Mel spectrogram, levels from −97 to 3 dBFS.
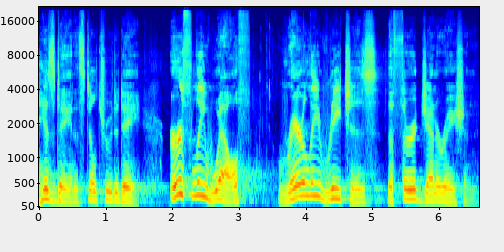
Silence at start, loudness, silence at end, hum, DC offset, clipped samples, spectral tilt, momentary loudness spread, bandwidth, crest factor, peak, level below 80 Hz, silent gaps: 0 s; -27 LUFS; 0.05 s; none; under 0.1%; under 0.1%; -5.5 dB/octave; 11 LU; over 20 kHz; 18 dB; -10 dBFS; -74 dBFS; none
